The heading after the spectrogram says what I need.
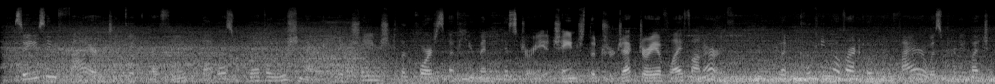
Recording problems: train or aircraft noise; very loud; throughout; 2 dB above the speech

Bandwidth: 15 kHz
